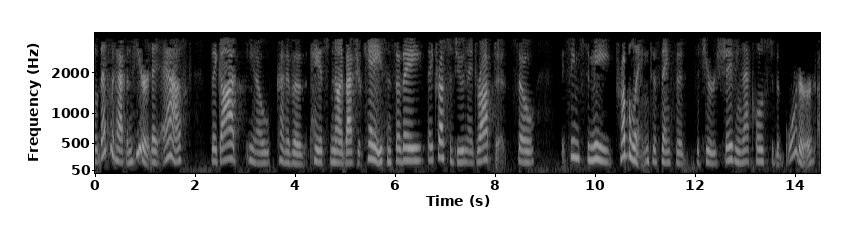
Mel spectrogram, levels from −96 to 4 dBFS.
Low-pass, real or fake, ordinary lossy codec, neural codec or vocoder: 3.6 kHz; fake; MP3, 16 kbps; codec, 16 kHz in and 24 kHz out, 0.9 kbps, LongCat-Audio-Codec, fine tuned four codebook decoder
